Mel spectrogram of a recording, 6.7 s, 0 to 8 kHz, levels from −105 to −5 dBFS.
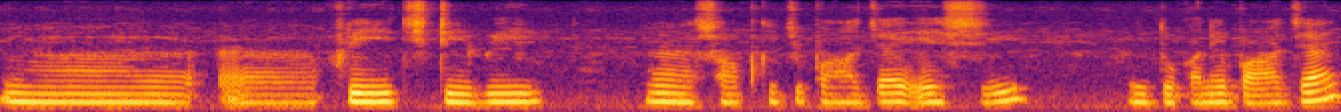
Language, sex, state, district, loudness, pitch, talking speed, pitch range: Bengali, female, West Bengal, North 24 Parganas, -18 LUFS, 180 Hz, 100 wpm, 175-190 Hz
